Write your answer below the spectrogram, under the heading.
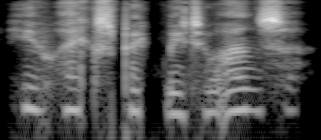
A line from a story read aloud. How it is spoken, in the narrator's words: she exclaimed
